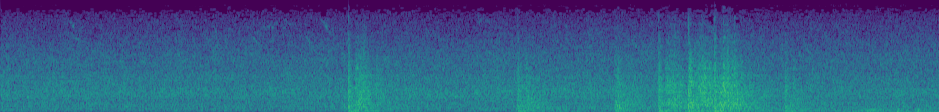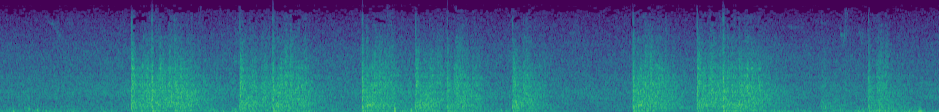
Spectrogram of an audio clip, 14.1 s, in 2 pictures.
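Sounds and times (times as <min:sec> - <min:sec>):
heavy rain falling: 0:00.0 - 0:14.0
surges of splashing: 0:02.5 - 0:14.0.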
